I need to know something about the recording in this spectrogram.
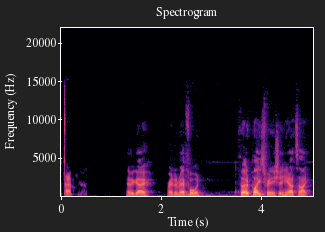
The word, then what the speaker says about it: Mefford: Mefford. M-E-F. Mefford. Yep. Yeah, okay. All right. It's so kind of like method with a TH, right? But method.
